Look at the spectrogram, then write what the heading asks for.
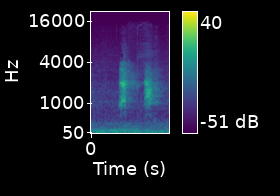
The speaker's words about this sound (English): So I got lots of dogs barking now.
